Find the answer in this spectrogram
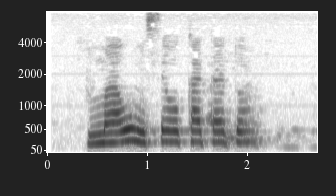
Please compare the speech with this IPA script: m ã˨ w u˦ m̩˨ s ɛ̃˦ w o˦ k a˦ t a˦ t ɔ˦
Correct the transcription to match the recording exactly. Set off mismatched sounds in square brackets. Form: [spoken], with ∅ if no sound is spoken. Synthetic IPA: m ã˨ w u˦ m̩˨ s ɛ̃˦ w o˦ k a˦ t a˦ t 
